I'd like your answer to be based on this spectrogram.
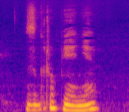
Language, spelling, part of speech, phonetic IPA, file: Polish, zgrubienie, noun, [zɡruˈbʲjɛ̇̃ɲɛ], LL-Q809 (pol)-zgrubienie.wav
